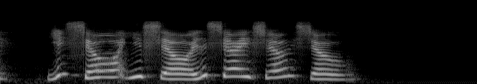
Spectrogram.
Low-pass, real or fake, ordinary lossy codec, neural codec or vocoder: none; fake; none; codec, 16 kHz, about 1 kbps, DyCAST, with the encoder's durations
